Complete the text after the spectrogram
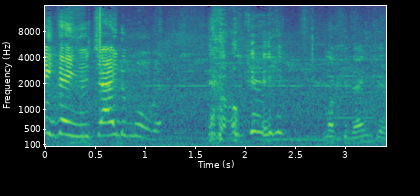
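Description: A teenage boy talks close by with animation.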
